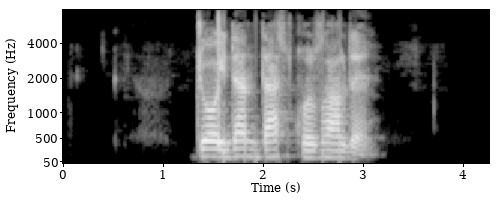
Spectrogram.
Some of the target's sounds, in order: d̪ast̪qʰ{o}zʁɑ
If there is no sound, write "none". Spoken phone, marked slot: o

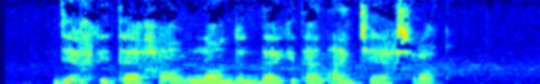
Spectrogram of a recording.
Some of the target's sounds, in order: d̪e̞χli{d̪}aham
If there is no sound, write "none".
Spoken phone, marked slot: d̪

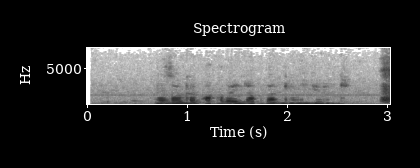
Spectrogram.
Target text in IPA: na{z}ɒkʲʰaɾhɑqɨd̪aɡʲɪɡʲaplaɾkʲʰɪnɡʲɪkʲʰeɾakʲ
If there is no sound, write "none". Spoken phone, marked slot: z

